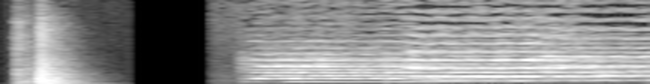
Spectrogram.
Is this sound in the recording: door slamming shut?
yes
